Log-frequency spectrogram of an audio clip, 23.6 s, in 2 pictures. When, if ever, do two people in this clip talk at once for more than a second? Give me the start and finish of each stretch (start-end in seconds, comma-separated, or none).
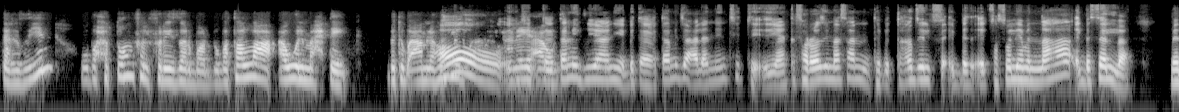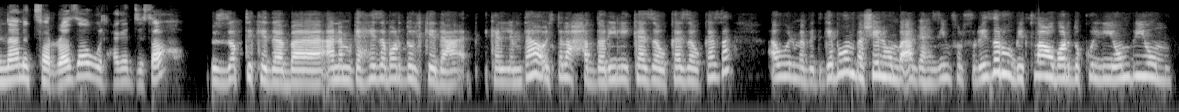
4.4-5.6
